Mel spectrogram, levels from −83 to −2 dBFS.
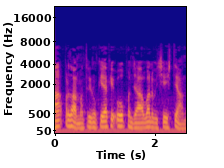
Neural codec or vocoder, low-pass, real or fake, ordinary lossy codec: none; none; real; none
